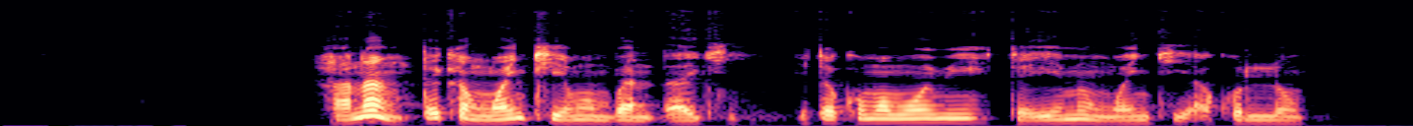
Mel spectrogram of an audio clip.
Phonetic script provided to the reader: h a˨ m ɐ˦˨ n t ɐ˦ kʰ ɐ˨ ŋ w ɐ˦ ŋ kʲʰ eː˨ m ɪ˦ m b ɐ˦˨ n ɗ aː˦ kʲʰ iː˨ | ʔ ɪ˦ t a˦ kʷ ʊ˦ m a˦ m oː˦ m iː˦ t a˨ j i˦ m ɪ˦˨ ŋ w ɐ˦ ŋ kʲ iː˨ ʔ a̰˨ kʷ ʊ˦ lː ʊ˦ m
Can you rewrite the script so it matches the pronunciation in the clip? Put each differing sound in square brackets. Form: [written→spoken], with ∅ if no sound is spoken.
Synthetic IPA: h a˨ [m→n] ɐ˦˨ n t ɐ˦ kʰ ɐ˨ ŋ w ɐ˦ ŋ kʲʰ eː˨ m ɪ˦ m b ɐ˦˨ n ɗ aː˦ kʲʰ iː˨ | ʔ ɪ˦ t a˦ kʷ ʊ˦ m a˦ m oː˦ m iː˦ t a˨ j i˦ m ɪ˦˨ ŋ w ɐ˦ ŋ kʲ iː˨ ʔ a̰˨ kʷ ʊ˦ lː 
